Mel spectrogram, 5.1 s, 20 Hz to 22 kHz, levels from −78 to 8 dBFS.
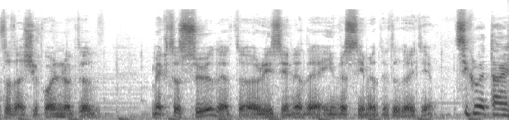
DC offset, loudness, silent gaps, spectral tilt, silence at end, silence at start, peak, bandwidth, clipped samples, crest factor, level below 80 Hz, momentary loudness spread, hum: under 0.1%; -18 LUFS; none; -4 dB/octave; 0 s; 0 s; -6 dBFS; 16 kHz; under 0.1%; 12 dB; -36 dBFS; 8 LU; none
